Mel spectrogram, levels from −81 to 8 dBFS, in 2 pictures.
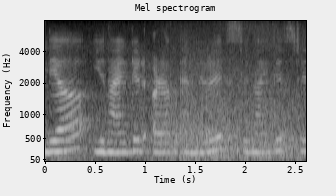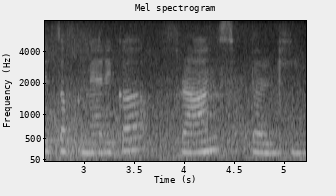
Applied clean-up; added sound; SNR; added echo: none; Ocean; 7 dB; none.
